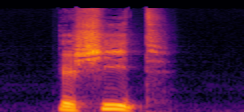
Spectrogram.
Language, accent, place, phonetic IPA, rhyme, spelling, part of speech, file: German, Germany, Berlin, [ɡəˈʃiːt], -iːt, geschieht, verb, De-geschieht.ogg
- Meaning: third-person singular present of geschehen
